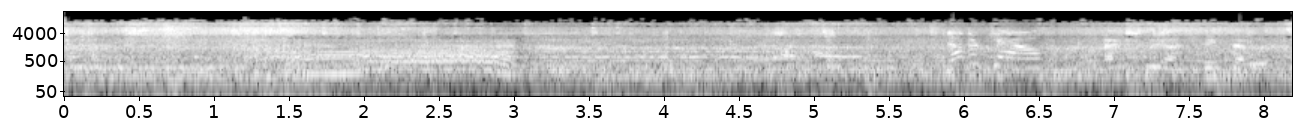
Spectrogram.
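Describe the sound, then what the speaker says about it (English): Cows mooing in a dense movie soundtrack scene, their lowing calls mixed under loud music, rumble and overlapping talk, with a couple of drawn-out moos standing out midway. "Another cow. We got cows."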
